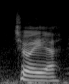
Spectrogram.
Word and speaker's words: cholla: Cholla.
